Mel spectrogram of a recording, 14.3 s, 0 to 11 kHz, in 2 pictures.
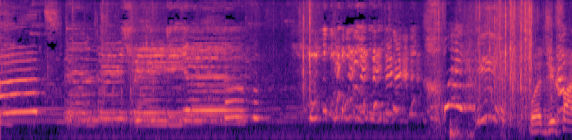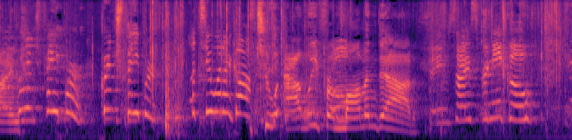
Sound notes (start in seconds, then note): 5.6 boombox cackles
